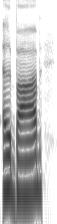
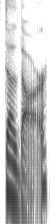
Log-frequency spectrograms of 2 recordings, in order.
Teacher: On the other side, a sunletter word like dar becomes ddar. The l sound completely vanishes and the d gets doubled.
